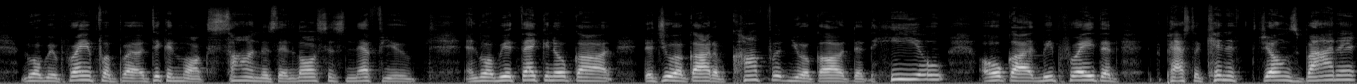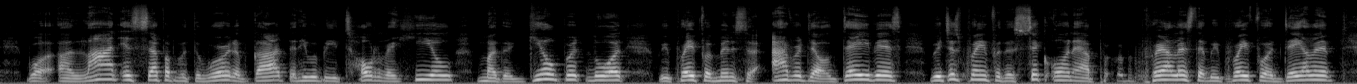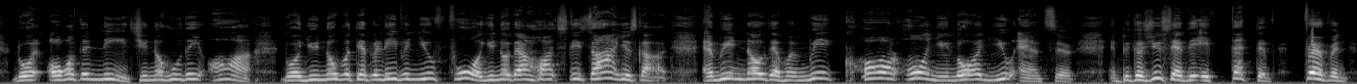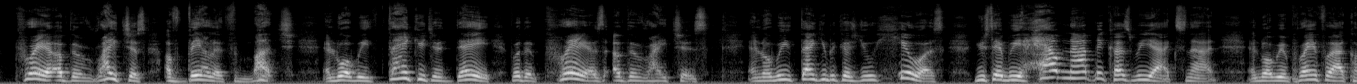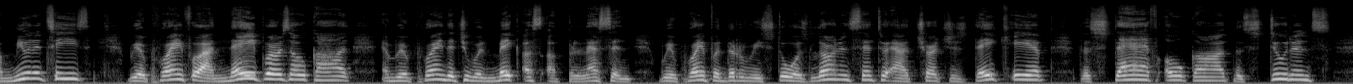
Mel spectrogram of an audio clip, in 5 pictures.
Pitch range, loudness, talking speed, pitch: 160-215 Hz, -21 LUFS, 180 wpm, 190 Hz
